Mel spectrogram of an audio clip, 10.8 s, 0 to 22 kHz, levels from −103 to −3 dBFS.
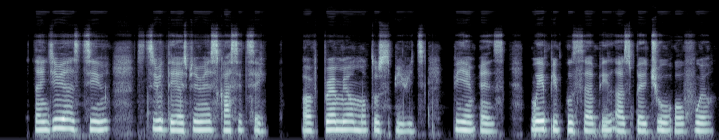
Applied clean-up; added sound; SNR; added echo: none; none; none; none.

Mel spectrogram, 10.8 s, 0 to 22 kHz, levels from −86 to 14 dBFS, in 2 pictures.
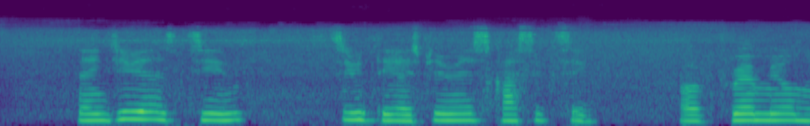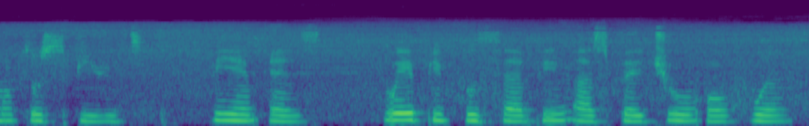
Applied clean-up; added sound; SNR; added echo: neural mask model Resemble Enhance denoiser.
